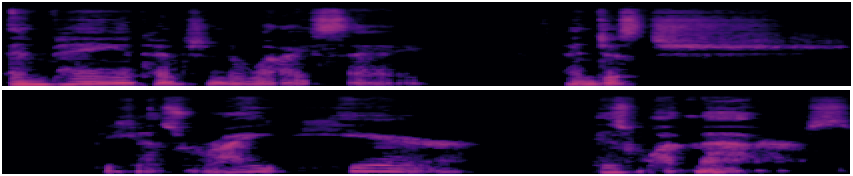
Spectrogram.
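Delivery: very soft voice. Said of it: "I get really soft".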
